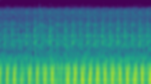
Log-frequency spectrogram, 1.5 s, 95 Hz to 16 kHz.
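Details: Honda ATC185 three-wheeler with a cheap Chinese carburetor: a single-cylinder thump about thirteen times a second, beats uneven in strength, a rough, unsettled idle. Mixture screw is set near 2¼ turns out, idle screw just under 2½, with a tiny fuel leak; cause unconfirmed.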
